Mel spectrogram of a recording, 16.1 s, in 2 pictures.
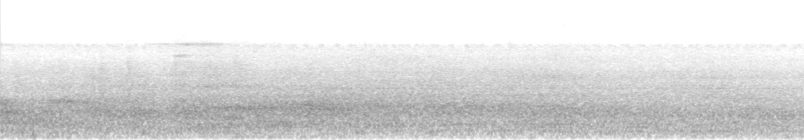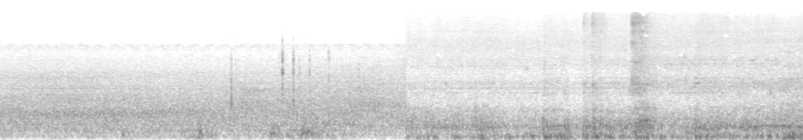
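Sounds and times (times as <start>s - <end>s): train rolling along track: 0.0s - 16.0s.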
